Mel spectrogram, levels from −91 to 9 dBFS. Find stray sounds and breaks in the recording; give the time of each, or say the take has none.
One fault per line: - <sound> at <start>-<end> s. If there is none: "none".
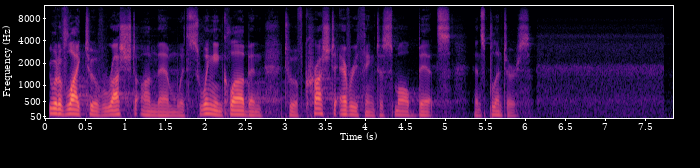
none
